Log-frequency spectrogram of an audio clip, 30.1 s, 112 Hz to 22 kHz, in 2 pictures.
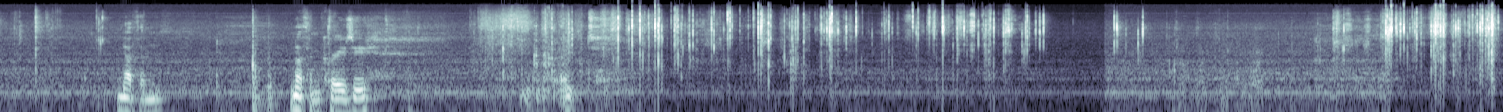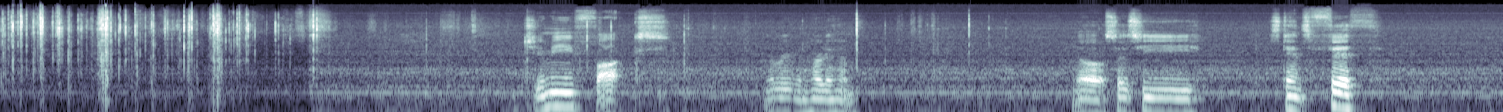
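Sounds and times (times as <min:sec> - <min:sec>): plastic wrapper crinkling and tearing: 0:04.7 - 0:10.5, 0:11.1 - 0:12.2, 0:13.2 - 0:18.4, 0:23.9 - 0:25.1.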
